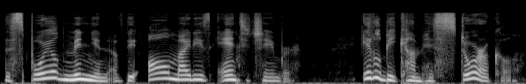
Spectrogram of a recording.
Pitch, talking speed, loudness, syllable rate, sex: 205 Hz, 125 wpm, -17 LUFS, 5.2 syllables/s, female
